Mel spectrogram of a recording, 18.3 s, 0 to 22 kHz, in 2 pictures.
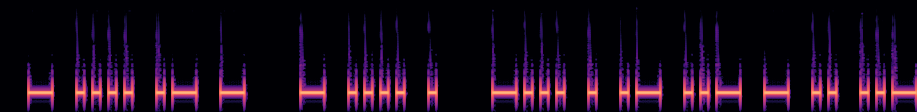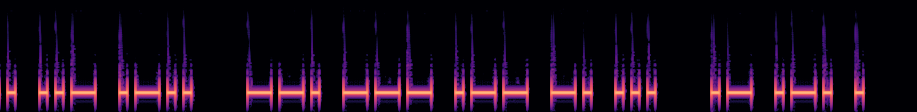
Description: Morse code, heard as a keyed tone, about 15 wpm, 700 Hz. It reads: THAT THE BEAUTIFUL GOWNS ARE
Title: Pangram Challenge v2 - 15wpm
